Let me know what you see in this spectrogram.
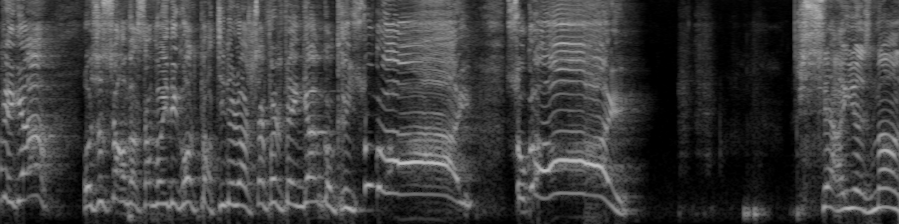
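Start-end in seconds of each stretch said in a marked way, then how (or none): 3.6-6.3 a streamer hyped on a new word, shouting; excited shout. Pretend. Streamer shouting a new Japanese word, excited. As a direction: yell Sugoi at the top of your voice, high. Imagines crowd chanting Sugoi.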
